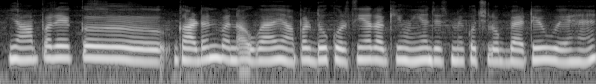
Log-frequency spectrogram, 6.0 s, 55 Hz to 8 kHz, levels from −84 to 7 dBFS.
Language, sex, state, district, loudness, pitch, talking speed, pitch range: Hindi, female, Chhattisgarh, Bilaspur, -14 LUFS, 235 Hz, 200 wpm, 225-240 Hz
